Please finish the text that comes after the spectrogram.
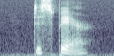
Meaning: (verb) 1. To give up as beyond hope or expectation; to despair of 2. To cause to despair 3. To be hopeless; to have no hope; to give up all hope or expectation
- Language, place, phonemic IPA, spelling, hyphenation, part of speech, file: English, California, /dɪˈspɛɚ/, despair, des‧pair, verb / noun, En-us-despair.ogg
